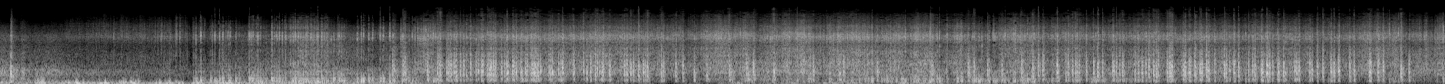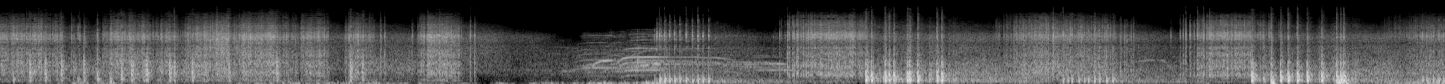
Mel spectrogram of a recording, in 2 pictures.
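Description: Firework display: dense, continuous crackling and popping of shells and cakes bursting in the air. The crackling eases briefly about twenty seconds in, then sharp loud bangs come back.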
